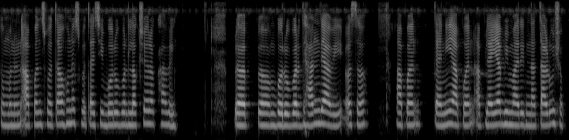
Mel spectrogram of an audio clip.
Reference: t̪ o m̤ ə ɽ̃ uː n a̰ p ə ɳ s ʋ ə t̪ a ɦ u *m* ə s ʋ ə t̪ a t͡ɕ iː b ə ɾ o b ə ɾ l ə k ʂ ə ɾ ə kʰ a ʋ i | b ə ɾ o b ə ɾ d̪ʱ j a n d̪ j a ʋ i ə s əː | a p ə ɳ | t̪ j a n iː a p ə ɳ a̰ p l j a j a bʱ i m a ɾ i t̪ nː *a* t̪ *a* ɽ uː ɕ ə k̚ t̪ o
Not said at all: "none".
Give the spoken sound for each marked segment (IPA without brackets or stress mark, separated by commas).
n, a, a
